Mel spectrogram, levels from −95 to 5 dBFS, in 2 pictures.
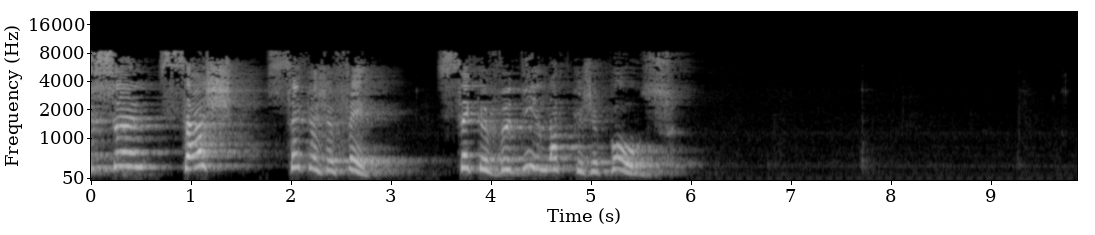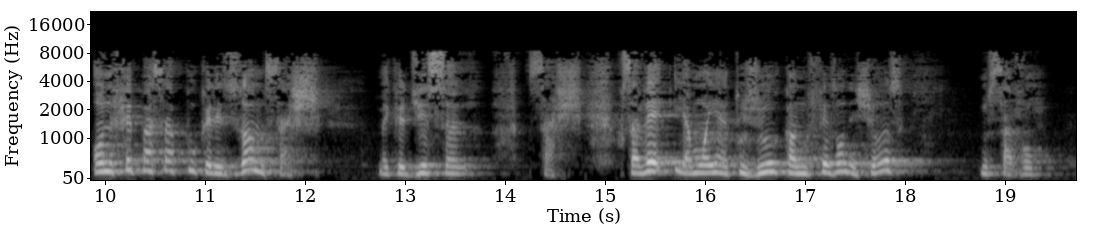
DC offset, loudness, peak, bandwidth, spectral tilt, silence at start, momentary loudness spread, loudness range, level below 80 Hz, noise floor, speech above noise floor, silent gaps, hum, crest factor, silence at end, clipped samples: under 0.1%; -29 LUFS; -6 dBFS; 8.8 kHz; -4 dB/octave; 0 s; 17 LU; 7 LU; -76 dBFS; -76 dBFS; 47 dB; none; none; 24 dB; 0.3 s; under 0.1%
